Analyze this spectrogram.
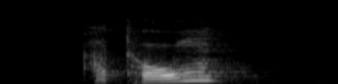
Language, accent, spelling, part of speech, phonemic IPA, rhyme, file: German, Austria, Atom, noun, /aˈtoːm/, -oːm, De-at-Atom.ogg
- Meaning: atom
